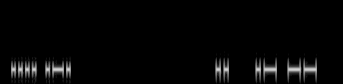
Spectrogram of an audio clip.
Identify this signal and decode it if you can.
Morse code, heard as a keyed tone, about 40 wpm, 700 Hz. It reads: HR I AM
